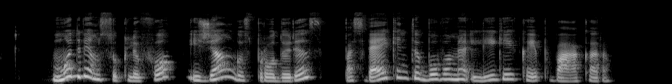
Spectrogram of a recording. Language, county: Lithuanian, Tauragė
